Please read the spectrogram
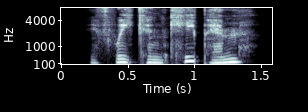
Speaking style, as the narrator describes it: I replied quietly

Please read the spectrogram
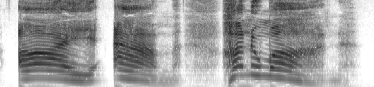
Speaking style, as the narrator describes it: he shouted

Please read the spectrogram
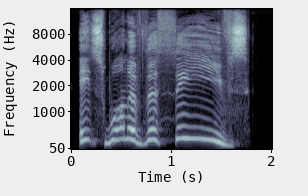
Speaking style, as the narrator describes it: shouted loudly

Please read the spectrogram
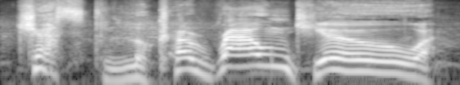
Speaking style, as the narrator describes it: shouted Mr

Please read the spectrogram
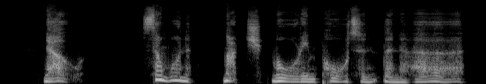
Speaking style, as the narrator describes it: replied the man in a whisper, looking scared

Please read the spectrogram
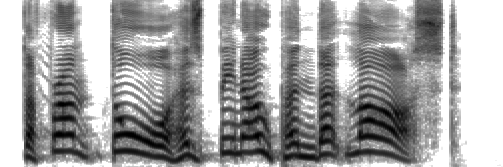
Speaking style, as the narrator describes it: cried another man

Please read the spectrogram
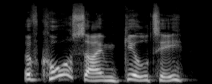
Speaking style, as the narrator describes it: cried Parsons

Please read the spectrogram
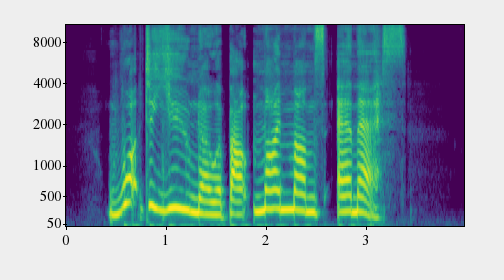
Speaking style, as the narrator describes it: shouted

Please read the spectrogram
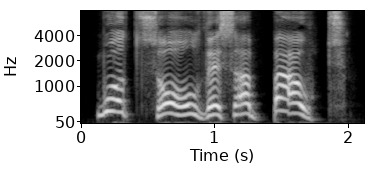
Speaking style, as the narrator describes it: asked angrily

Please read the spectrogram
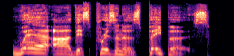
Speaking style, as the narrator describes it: At the barrier in Paris, a thick-necked patriot loudly demanded

